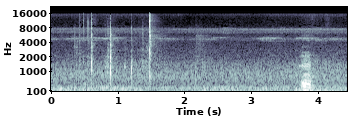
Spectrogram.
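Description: Crickets trilling steadily, with four light clicks in the first second and a half from the .357 big-bore air rifle being handled.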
